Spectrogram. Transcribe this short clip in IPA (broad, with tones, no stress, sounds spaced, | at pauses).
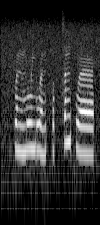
p ɵ˧ n m uː˧ j w ɵ˨˥ n t̪ʰ ʊ˨ k̚ t͡s ɐ˥ ŋ kʷ œː˧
